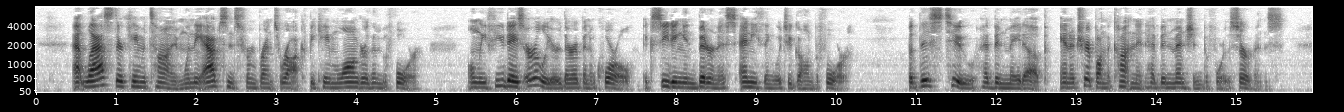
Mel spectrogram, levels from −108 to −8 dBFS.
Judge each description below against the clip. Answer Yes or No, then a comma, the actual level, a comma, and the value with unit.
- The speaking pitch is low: No, medium, 160 Hz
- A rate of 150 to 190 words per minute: No, average, 200 wpm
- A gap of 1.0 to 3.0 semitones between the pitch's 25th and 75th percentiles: Yes, average, 2.7 semitones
